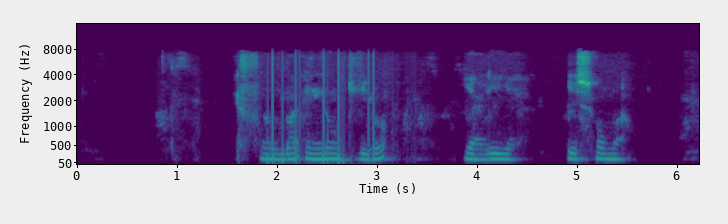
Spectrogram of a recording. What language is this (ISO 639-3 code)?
lug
